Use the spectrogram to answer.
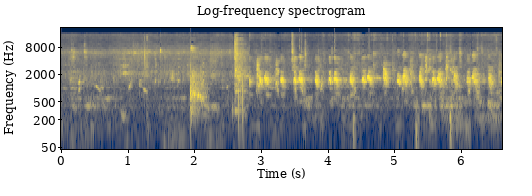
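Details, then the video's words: A chukar partridge gives a steady run of harsh, clucking chuk notes, about two per second, after a few loud rustling bursts. "KEKLİK SESİ - CHUKAR PARTRİDGE"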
